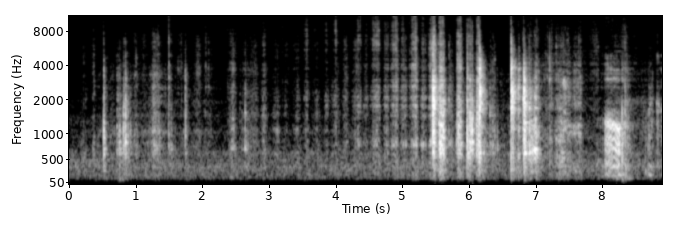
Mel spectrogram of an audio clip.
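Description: Cardboard being sawed with a blade close to the fold of a box in a craft storage project, giving irregular rasping strokes that grow louder and denser in the second half, close and with no talk.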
